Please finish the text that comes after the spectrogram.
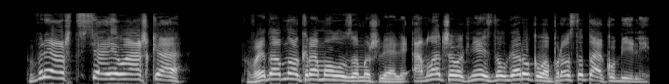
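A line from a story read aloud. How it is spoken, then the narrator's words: Nobleman's sudden yell. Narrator (Russian): Вдруг завопил один из вельмож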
